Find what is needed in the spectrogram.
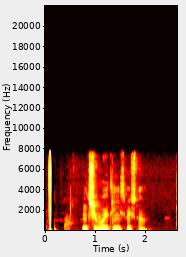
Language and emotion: Russian, neutral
